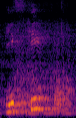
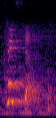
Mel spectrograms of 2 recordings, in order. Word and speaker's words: Geeske: Uh, Geese-kee? - Geeske. Hay. Skuh.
